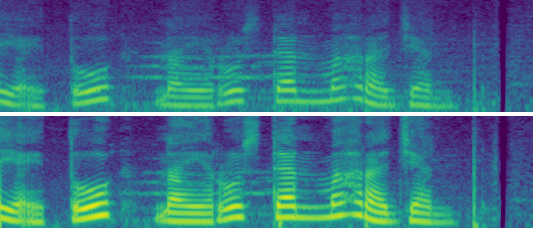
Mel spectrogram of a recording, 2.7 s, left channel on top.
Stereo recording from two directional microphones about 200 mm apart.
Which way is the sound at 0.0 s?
50° right (ahead or behind).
